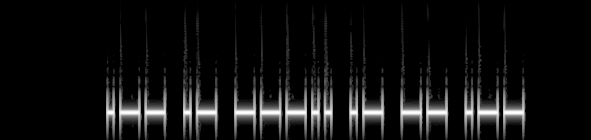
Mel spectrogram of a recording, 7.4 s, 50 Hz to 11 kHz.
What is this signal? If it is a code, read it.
Morse code, heard as a keyed tone, about 15 wpm, 700 Hz. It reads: WA8AMW
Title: USA Call Signs - 6 Characters - Repeated 3x - 15wpm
